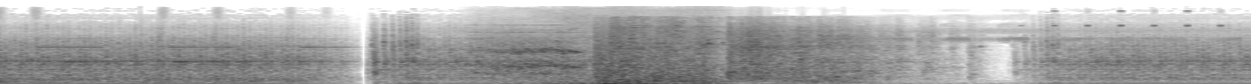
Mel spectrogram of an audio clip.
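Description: Tractor engine sound running steadily. It cuts off suddenly about three seconds in. A louder, noisier rush peaks around five seconds in, and the steady engine sound returns near the end.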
